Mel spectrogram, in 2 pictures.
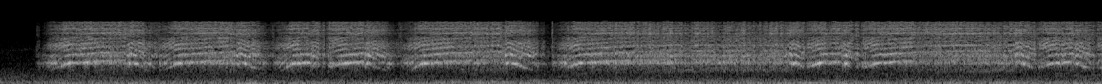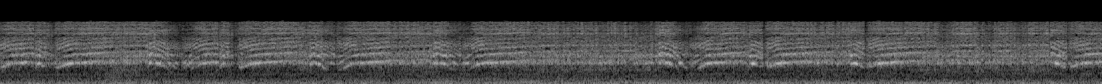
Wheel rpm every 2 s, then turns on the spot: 50, 90, 80, 140, 140, 110, 110, 120, 140, 130, 140.
none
